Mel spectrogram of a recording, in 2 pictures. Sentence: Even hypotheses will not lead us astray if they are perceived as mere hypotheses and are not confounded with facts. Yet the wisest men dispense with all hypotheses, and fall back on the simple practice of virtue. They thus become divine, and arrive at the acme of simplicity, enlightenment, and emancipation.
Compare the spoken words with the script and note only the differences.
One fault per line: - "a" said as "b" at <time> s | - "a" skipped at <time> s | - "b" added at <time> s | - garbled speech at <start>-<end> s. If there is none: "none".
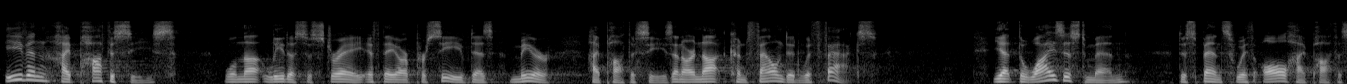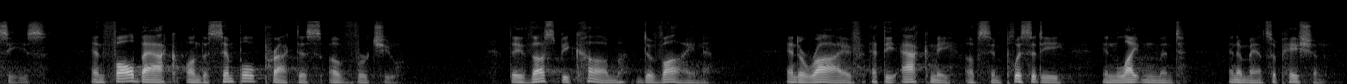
none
